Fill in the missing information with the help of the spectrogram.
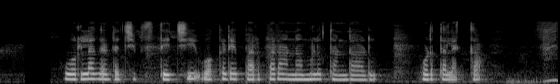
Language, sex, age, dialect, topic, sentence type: Telugu, female, 18-24, Southern, agriculture, statement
